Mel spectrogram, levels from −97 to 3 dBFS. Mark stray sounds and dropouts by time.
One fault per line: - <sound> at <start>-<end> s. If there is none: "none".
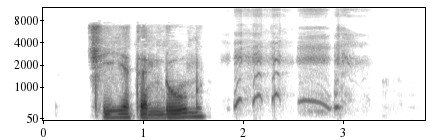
- laugh at 1.8-3.3 s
